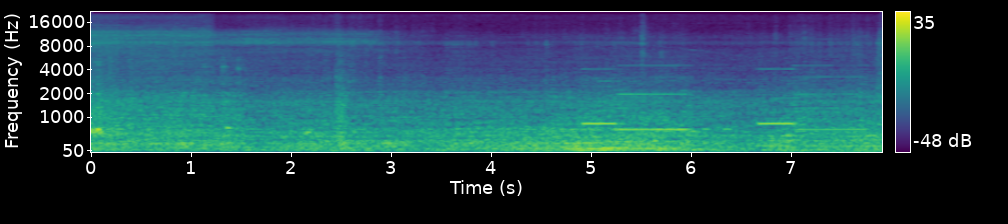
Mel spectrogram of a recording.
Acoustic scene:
bus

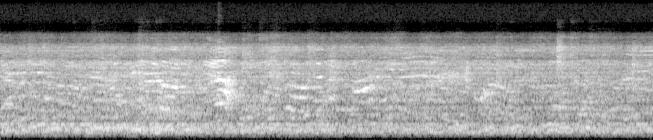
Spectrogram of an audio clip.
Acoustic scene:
park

